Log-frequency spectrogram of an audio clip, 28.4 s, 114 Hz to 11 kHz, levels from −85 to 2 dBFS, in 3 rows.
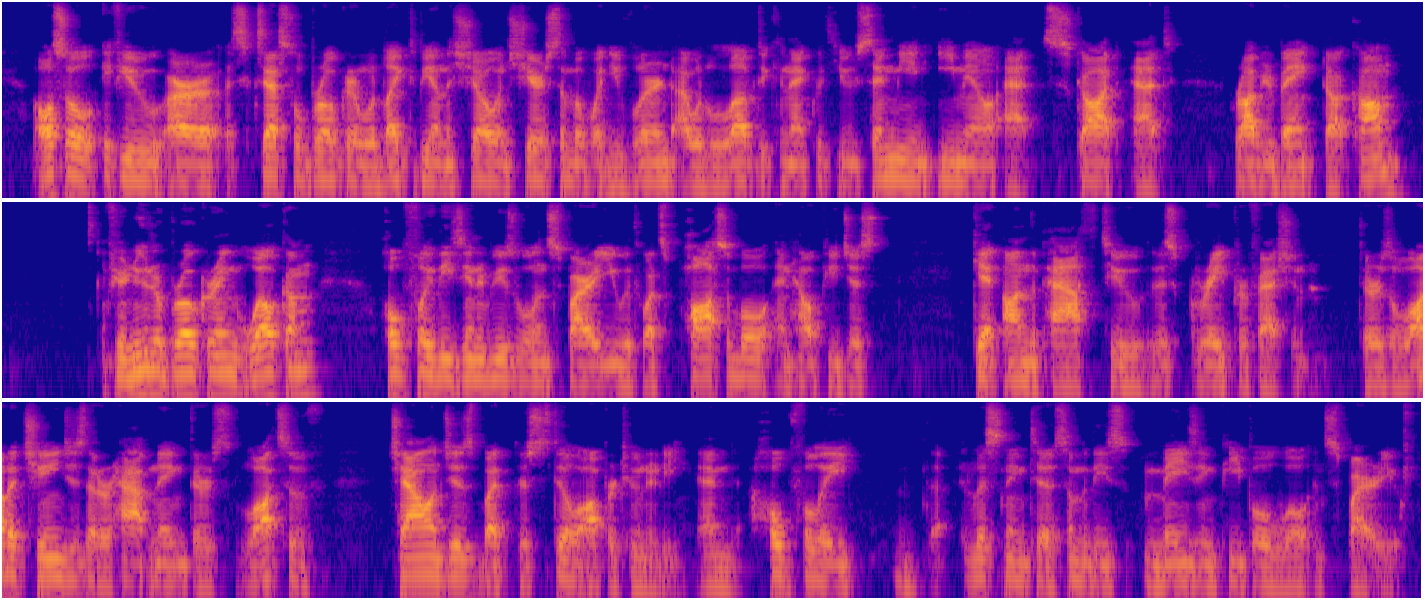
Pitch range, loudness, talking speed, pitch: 80-95 Hz, -24 LUFS, 195 wpm, 85 Hz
